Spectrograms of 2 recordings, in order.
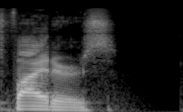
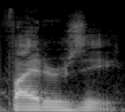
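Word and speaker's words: FighterZ: And Dragon Ball Fighters is Fighters, like it's in the 90s. So not Fighter Z, it's Fighters.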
